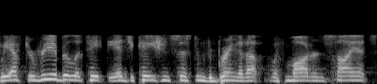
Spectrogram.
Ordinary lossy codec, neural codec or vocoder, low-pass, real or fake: AAC, 16 kbps; none; 7.2 kHz; real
